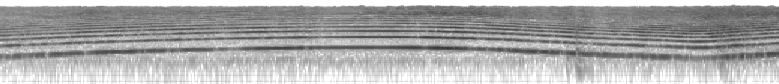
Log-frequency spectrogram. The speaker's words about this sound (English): Oh, it sounds like a siren. Right, but one thing. What? What kind of a car? What kind of a car? Yeah. A police car, an ambulance, or a fire truck? Which do you think it is? Fire truck. A fire truck.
